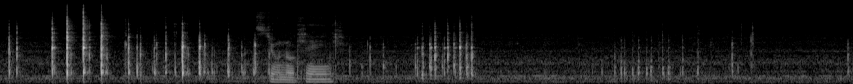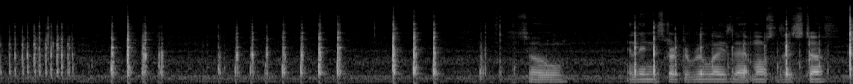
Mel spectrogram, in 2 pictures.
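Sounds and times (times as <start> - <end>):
wooden puzzle box rattling and clicking: 0.0 - 2.8, 3.5 - 4.8, 6.0 - 7.6, 8.5 - 13.8, 14.8 - 17.0.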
